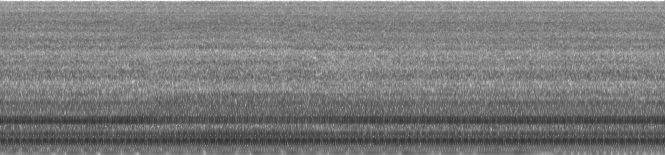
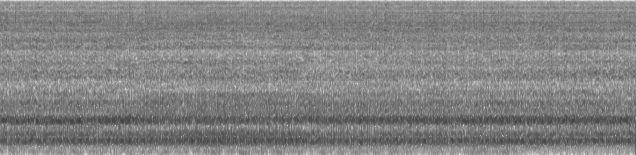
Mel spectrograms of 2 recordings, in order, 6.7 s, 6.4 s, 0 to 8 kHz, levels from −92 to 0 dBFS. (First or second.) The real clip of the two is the first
